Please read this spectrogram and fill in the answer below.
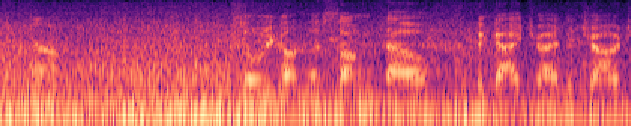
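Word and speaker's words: songthaew: And that public transport, I didn't know the name the other day, but I think it's called Songtao. I think that's how you pronounce it here.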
